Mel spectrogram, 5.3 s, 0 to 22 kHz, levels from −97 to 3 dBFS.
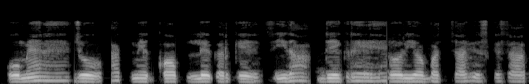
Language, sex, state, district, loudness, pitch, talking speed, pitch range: Hindi, male, Bihar, Jahanabad, -30 LUFS, 150 Hz, 215 wpm, 145-165 Hz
